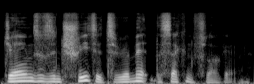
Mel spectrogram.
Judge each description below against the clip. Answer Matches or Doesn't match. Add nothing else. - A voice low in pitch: Matches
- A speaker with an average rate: Matches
